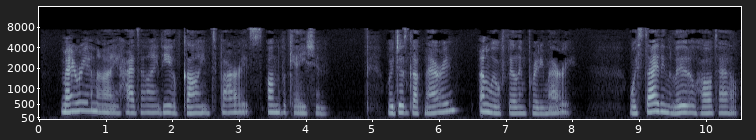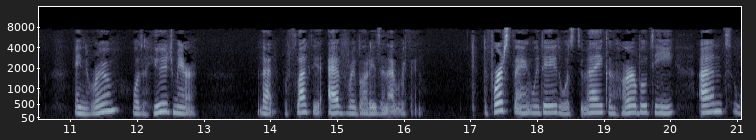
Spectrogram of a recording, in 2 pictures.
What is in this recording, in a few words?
speaking American English; voice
